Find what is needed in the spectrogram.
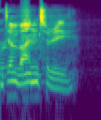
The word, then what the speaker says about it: Dhanvantari: And then, is it pronounced Dhanvantari or? – Dhanvantari. – Dhanvantari. Dhanvantari. I always heard it that pronounced that way. I stand corrected.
